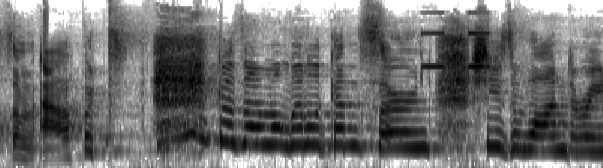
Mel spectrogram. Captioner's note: timer beeps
